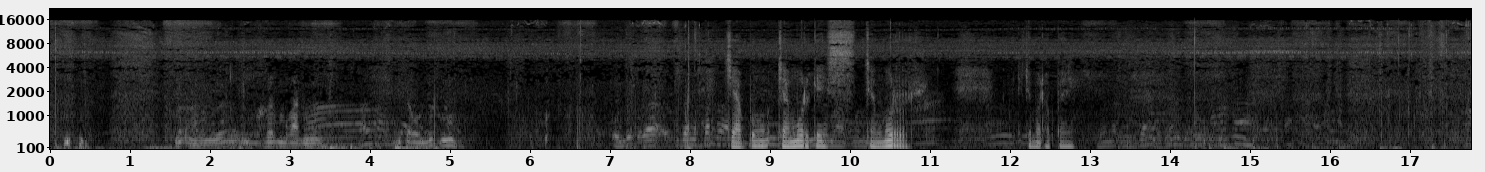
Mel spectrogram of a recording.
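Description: Footsteps crunch on dry leaves and twigs.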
